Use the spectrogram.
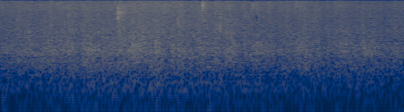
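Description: A rain shower patters steadily on the tin roof of a shelter in a national park, a dense, even drumming of countless drops with no pauses and no voices, moderately loud throughout.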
